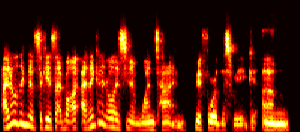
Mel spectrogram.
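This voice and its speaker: A man's voice: a little high, big pitch swings, brisk, husky, dry recording, muffled recording. A man co-hosting a podcast in casual chat, rambling with many restarts. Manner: rambling, full of fillers and restarts. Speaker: podcast co-host.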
